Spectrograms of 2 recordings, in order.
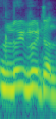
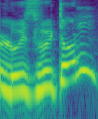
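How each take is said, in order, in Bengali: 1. Louis-এর শেষের s নীরব। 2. Louis-এর শেষের s উচ্চারিত হয়। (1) "সো এটা লুই ভিটন, তাই না?" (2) "এটাকে আমরা লুইস ভুইটন বলবো না"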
